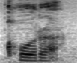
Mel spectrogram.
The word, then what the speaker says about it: Cora: So Cora in Kinyarwanda is pronounced Kora, as in to work.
